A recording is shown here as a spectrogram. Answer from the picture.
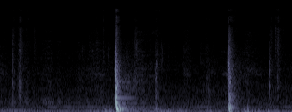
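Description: Thuds of a burpee done with a car tyre: a sharp thud a little under two seconds in and another about a second and a half later, with a few lighter knocks and scuffs between.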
